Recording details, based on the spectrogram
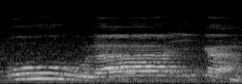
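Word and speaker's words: أولئك: Ini wawunya tidak terbaca. Biasanya juga ada tanda sukun. Ya. Ini bukan sukun. Nah, kalau yang nggak paham nanti dikira sukun. Nanti dibaca ulaika, tapi bacanya pendek.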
